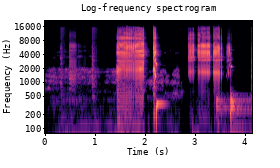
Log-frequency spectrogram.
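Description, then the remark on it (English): A rapid compilation of varied cork-popping sounds gathered from several shows over recent weeks, seemingly made by mouth: sharp pops, bursts of hissy fizz and a few squeaky, croaking tones, one after another with no talking. “So these are all the cork pops that we've done across the shows over the last few weeks.”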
